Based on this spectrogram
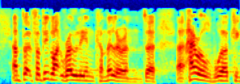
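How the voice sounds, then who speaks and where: The speaker is a man. He has a British accent. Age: 60s. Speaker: preacher. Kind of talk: sermon.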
